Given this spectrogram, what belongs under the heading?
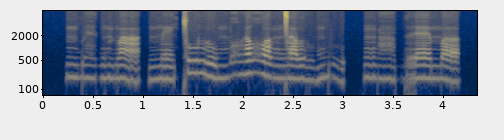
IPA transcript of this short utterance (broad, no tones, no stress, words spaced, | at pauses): mbɛ̤ɡmbã | mẽǀu lumʁʷɛ̤ɐ̯ ʁʷelˠŋ͡ǀɛlˠṳmbṳ | ŋa̤ brɛmɐ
